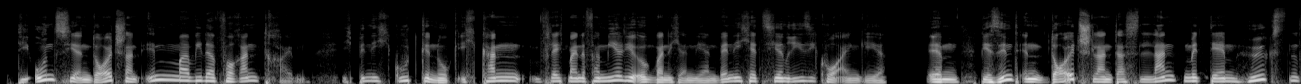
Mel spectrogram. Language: German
